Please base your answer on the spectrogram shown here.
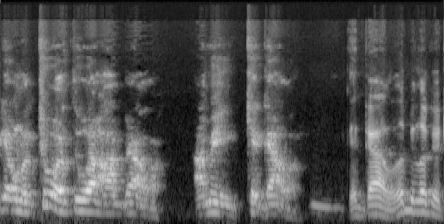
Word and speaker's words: Kigali: Kagala, how you pronounce it? The major city in Kigali? Kigali? Yeah, that's it, Kigali.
